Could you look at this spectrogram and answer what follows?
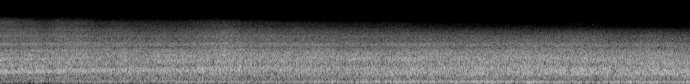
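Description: Rolls-Royce Trent 700 turbofans of an Airbus A330-243 running at takeoff thrust during the takeoff roll: a loud, steady jet noise heard from behind as the airliner accelerates away, its highest hiss slowly dulling.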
